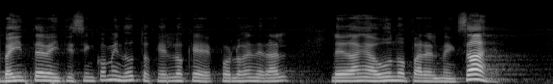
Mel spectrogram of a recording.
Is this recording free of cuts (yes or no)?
yes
